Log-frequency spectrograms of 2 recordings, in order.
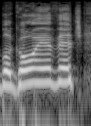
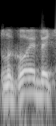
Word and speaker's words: Blagojevich: Before I do that, let me just explain that John Catsimatidis, Blagojevich isn't hard to say. It rhymes with Catsimatidis.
